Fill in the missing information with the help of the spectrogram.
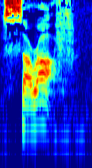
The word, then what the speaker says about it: tsaraph: In Strong's, this word is T-S-A-R-A-P-H, and it's pronounced saraf, and it is to fuse, as in metals, to refine, figuratively.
